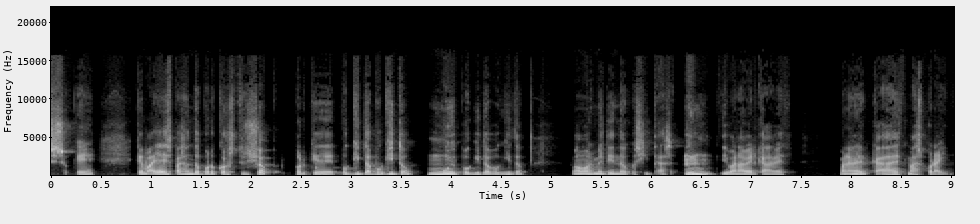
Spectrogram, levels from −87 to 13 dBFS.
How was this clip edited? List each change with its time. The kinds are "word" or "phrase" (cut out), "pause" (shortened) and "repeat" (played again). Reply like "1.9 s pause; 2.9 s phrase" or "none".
none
